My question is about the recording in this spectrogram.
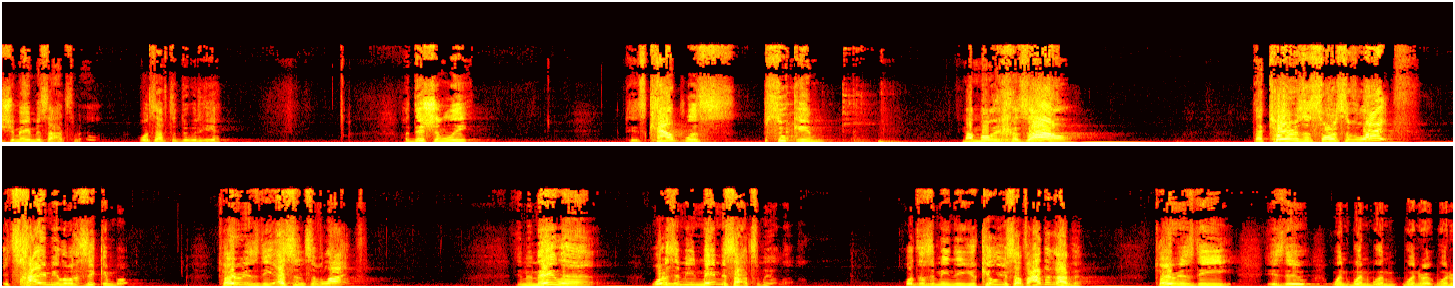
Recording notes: Shiur recorded in Kahal Ahavas Yitchok, Monsey NY.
